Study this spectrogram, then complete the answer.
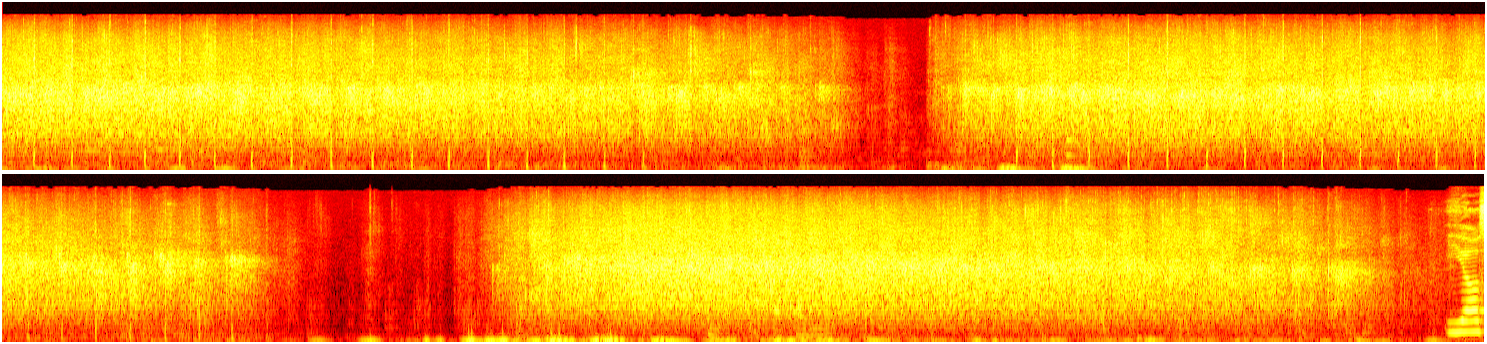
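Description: A large crowd applauds steadily in a big hall.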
